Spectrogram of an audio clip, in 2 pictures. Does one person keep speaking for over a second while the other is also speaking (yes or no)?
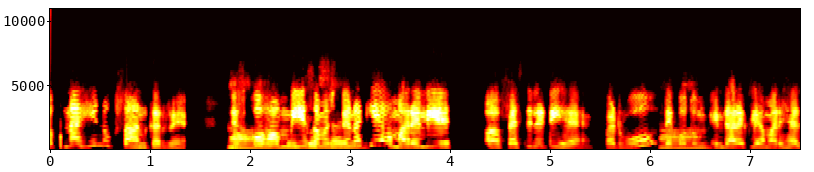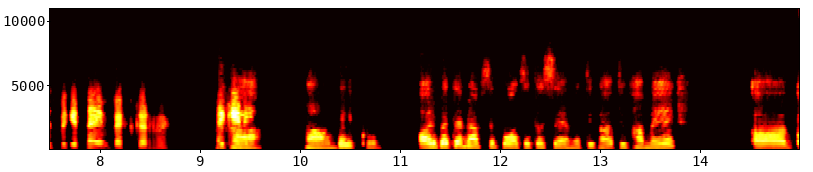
yes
